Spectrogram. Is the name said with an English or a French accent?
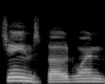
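English. The name is said with a plain English accent. This is how the name is normally said. The speaker calls it right. "It's James Baudouin"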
